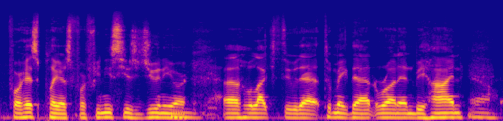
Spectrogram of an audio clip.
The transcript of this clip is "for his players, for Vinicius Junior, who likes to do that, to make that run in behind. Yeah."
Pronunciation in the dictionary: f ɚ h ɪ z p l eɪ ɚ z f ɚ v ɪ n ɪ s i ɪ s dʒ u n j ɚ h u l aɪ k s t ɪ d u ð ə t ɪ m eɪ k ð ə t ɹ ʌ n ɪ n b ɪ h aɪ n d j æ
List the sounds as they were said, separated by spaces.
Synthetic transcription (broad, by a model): f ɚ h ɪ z p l eɪ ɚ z f ɚ f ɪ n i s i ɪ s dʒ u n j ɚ h u l aɪ k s t ɪ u ð ə t ɪ m eɪ k ð ə t ɹ ʌ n ɪ n b ɪ h aɪ n d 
